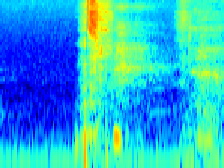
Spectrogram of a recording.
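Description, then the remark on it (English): A single short, sharp bark from Peanut, a small female dog, followed by a brief huff, over a quiet, steady background hum with no talking. “I don't know if you heard her bark, but...”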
